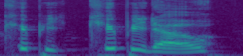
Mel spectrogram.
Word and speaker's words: Cupido: In Latin, Cupido, which rhymes with stupido.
